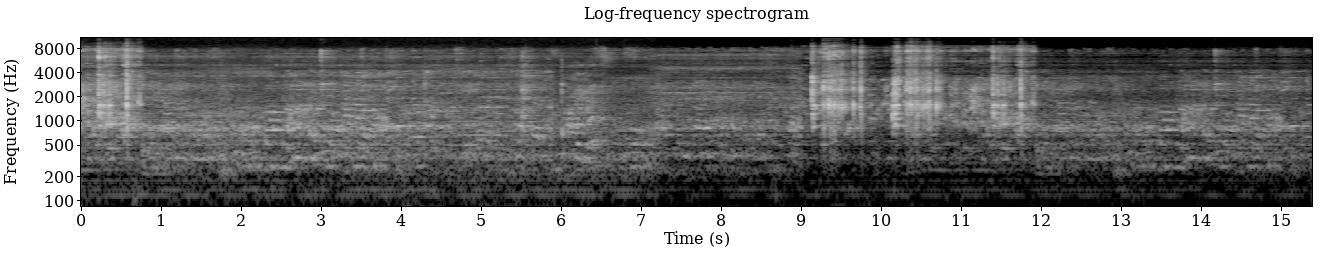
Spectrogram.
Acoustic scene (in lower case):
cafe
